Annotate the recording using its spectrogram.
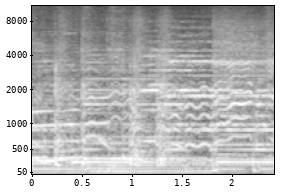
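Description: Live band playing a blues-rock number, with the guitar to the fore and its notes bending up and down in pitch over a steady low bass line.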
